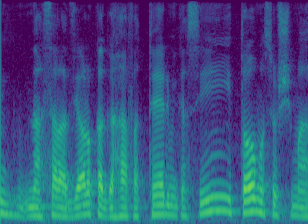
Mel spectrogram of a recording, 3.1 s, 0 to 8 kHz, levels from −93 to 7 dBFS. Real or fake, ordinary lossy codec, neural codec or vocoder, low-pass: real; none; none; none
